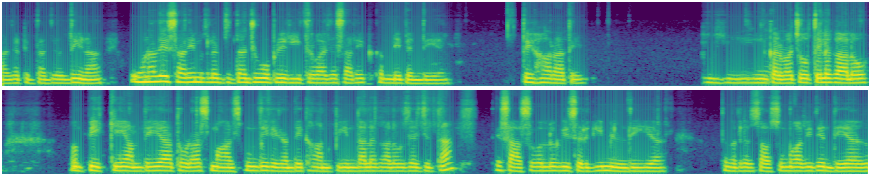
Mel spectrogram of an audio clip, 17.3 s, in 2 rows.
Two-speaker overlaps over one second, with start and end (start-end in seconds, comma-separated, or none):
none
